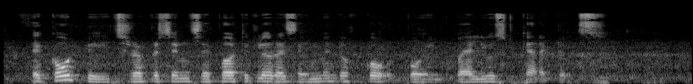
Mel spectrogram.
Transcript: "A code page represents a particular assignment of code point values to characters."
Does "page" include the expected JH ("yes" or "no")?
no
